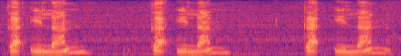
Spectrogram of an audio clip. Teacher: First syllable ka, second syllable i, third syllable lan. The third syllable has the accent.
